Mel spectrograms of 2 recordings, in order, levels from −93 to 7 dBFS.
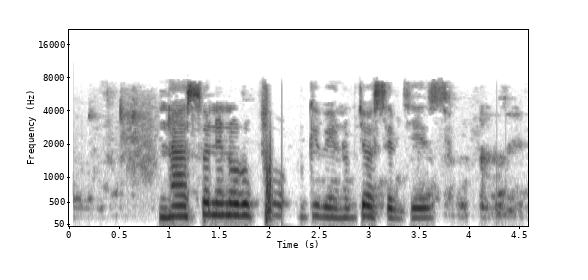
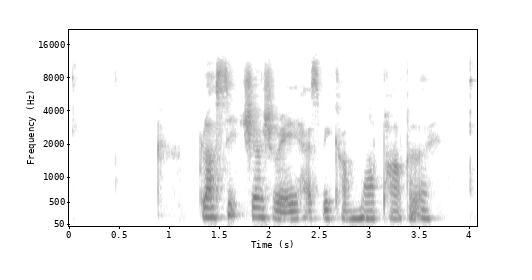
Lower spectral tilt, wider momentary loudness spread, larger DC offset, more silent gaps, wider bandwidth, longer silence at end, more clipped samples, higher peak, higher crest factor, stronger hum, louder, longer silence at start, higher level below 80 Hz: about the same, -3 dB/octave vs -3.5 dB/octave; about the same, 18 LU vs 19 LU; neither; second, none vs 0.34-0.42 s; second, 8 kHz vs 13 kHz; about the same, 0.1 s vs 0.05 s; neither; first, 0 dBFS vs -30 dBFS; second, 16 dB vs 22 dB; neither; first, -16 LUFS vs -49 LUFS; about the same, 0.05 s vs 0.05 s; first, -58 dBFS vs under -90 dBFS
